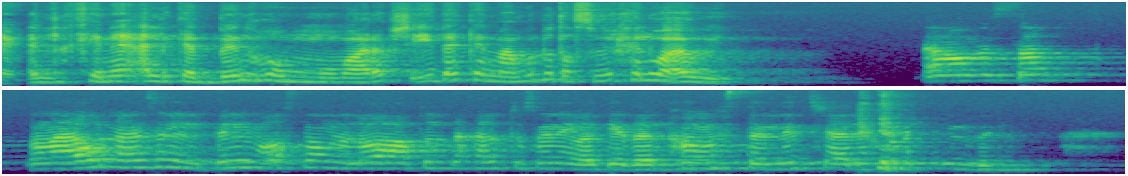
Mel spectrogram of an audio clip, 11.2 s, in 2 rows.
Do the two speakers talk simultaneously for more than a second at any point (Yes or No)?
No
